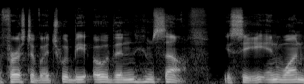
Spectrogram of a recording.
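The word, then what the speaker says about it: Óðinn: this is all about odin or odinn as we will say in the old norse pronunciation today he is the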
